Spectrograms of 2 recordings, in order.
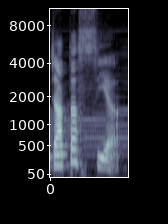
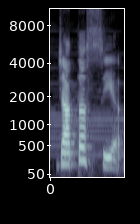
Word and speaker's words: জাতস্য: হবে তা দেখুন এখানে দন্তস্য আছে তারপরে জ ফলা আছে তাহলে জ ফলা এর পরিবর্তে ইয় উচ্চারণ আসবে এবং দন্তস্য এর উচ্চারণটা স এর মত হবে অর্থাৎ জাতস্য জাতস্য অর্থাৎ জাতস তারপরে ইয় ইয় উচ্চারণটা আসবে একসাথে উচ্চারণ করতে হবে কিন্তু তাহলে জাতস্য হি ধ্রুব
